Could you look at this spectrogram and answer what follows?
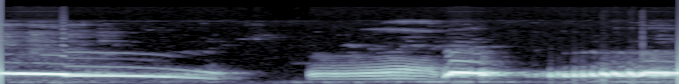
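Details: Blorok pelung dove: the tail of a long, smoothly descending coo, a short pause, then a nasal rising introductory note, a sharp accent and the start of another pulsing, sustained coo.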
